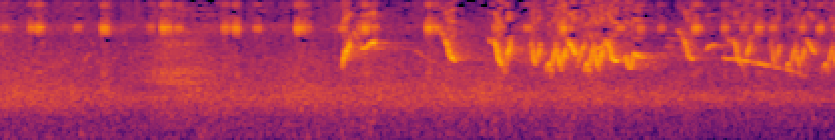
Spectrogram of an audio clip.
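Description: Small birds chirp and twitter in quick, high bursts, growing busier toward the middle, over a steady low rush of wind and a train that is far off; no one speaks.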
